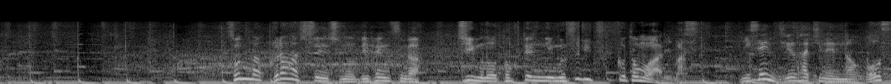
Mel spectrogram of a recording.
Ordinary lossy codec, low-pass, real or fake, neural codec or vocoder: none; none; fake; codec, 16 kHz, 6 kbps, DAC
